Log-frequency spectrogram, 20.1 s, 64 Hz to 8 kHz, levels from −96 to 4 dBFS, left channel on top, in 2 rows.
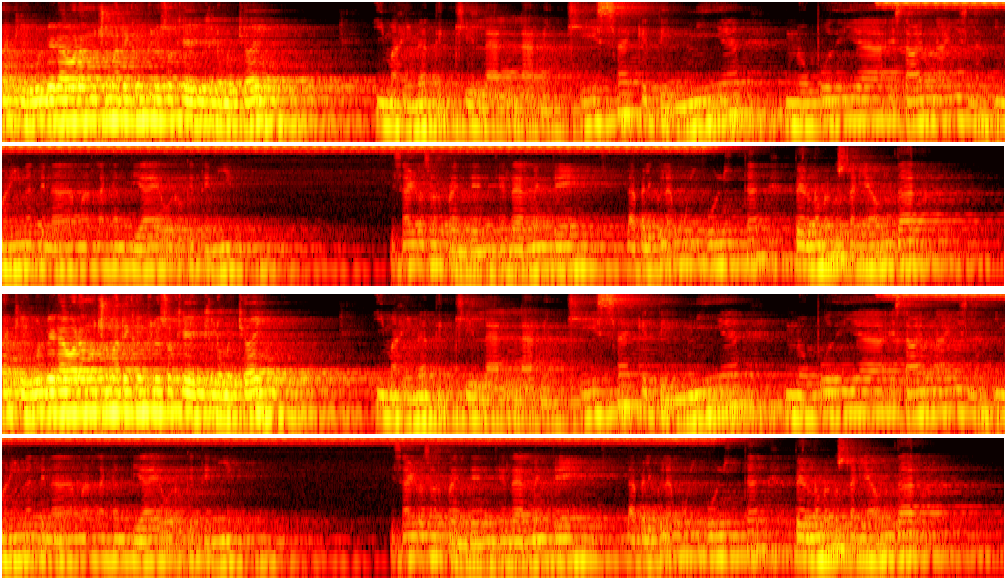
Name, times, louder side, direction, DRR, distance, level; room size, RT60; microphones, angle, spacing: voice 1, 0.0-2.7, right 1 dB, 30° right, 1 dB, 1.9 m, -19 dB
voice 2, 3.7-7.5 7.8-12.4 13.9-15.9 16.3-17.7 18.0-19.2, equal, 10° left, 1 dB, 1.8 m, -31 dB
sound 1, 8.7-17.1, left 6 dB, 80° left, 6.8 m, -35 dB
20.0 x 16.0 x 9.0 m, 2.6 s
head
